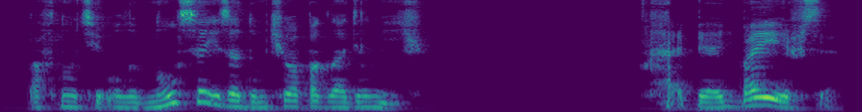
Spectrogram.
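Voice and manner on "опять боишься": mocking, teasing. Narrator reads a father's question to Pafnutiy, mocking. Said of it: "насмешливо поинтересовался отец".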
